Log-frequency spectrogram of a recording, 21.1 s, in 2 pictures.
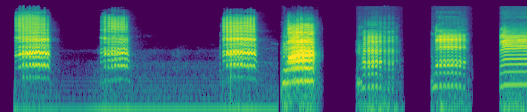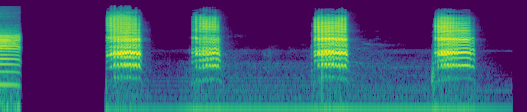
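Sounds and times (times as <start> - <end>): sheep bleating: 0.3 - 1.0, 2.0 - 2.6, 4.4 - 6.4, 7.2 - 9.4, 10.0 - 11.0, 12.7 - 13.4, 14.4 - 15.0, 16.8 - 17.6, 19.2 - 20.1.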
